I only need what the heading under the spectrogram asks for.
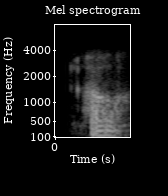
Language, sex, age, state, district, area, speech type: Maithili, male, 45-60, Bihar, Madhubani, rural, conversation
